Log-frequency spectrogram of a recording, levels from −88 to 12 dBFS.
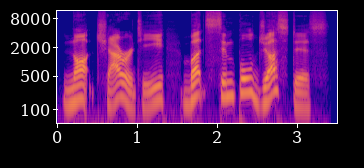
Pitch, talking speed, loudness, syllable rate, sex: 155 Hz, 85 wpm, -20 LUFS, 3.3 syllables/s, male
